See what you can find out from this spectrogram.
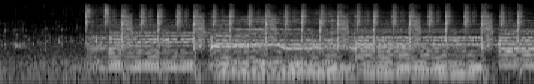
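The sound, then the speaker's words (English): Liquid pours steadily into a glass after a brief quiet start, a continuous gurgling stream whose pitch shifts as the vessel fills, with no voices. “Keep pouring? Keep pouring, my friend.”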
